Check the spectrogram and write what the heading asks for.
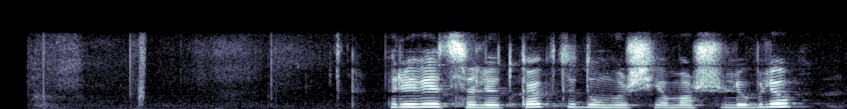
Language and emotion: Russian, neutral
